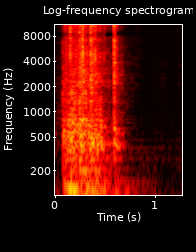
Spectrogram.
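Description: Short burst of a sewing machine stitching across the bottom of a paper junk-journal tag, a quick close whirr lasting under a second before stopping.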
